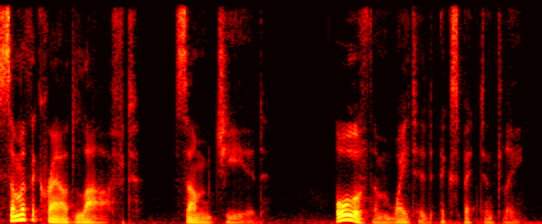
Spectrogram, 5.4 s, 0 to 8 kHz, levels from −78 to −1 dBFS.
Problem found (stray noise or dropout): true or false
false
